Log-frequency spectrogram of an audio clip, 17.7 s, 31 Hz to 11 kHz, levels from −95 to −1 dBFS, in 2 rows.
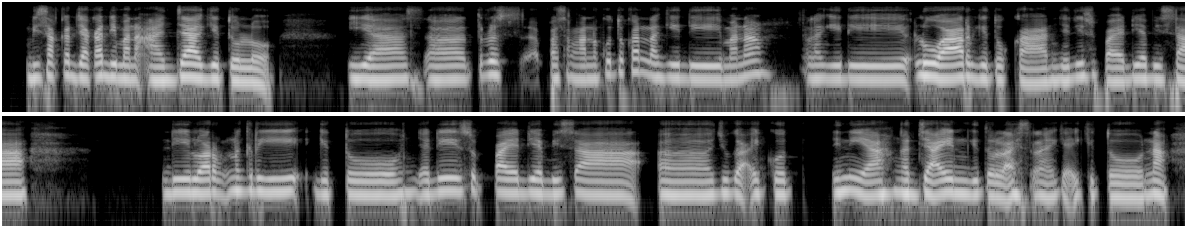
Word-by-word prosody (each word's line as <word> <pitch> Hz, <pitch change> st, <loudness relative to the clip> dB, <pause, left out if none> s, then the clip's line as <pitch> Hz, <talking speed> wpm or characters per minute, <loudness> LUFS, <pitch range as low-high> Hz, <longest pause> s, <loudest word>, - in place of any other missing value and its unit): bisa 195 Hz, +2 st, -1 dB
kerjakan 205 Hz, -1 st, +1 dB
di 200 Hz, -, +3 dB
mana 185 Hz, -2 st, +1 dB
aja 185 Hz, +3 st, +5 dB
gitu 185 Hz, -1 st, +1 dB
loh. 160 Hz, -4 st, 0 dB, 0.6 s
Iya 185 Hz, 0 st, +2 dB
s 175 Hz, -, -11 dB
eee, 180 Hz, 0 st, -1 dB
terus 225 Hz, +3 st, -3 dB
e 330 Hz, +3 st, -16 dB
pasangan 190 Hz, -1 st, -4 dB
aku 235 Hz, -, -5 dB
tuh 250 Hz, +2 st, -7 dB
kan 270 Hz, -, 0 dB
lagi 195 Hz, -1 st, -1 dB
di 185 Hz, -1 st, 0 dB
mana, 205 Hz, +6 st, -1 dB, 0.3 s
lagi 190 Hz, -1 st, -3 dB
di 180 Hz, -1 st, 0 dB
luar 200 Hz, -2 st, +7 dB
gitu 185 Hz, -1 st, -2 dB
kan, 160 Hz, -1 st, -2 dB
jadi 175 Hz, +2 st, -1 dB
supaya 170 Hz, -6 st, -2 dB
dia 190 Hz, +3 st, -1 dB
bisa 175 Hz, -3 st, +1 dB, 1.0 s
di 190 Hz, +1 st, +1 dB
luar 185 Hz, 0 st, +3 dB
negeri 200 Hz, +1 st, 0 dB
gitu. 170 Hz, -2 st, -1 dB
Jadi 190 Hz, +4 st, 0 dB
supaya 195 Hz, -2 st, -1 dB
dia 185 Hz, 0 st, +1 dB
bisa, 170 Hz, -3 st, 0 dB, 0.2 s
eee, 170 Hz, -1 st, 0 dB
juga 180 Hz, 0 st, -2 dB
ikut 175 Hz, -1 st, -2 dB, 0.3 s
ini 195 Hz, +1 st, +1 dB
ya, 170 Hz, +2 st, +1 dB
ngerjain 180 Hz, 0 st, +2 dB
gitu 175 Hz, 0 st, -3 dB
loh -, -, +2 dB
istilahnya 165 Hz, -2 st, -2 dB
kayak 160 Hz, -, -5 dB
gitu. 150 Hz, -4 st, -2 dB
Nah, 175 Hz, -2 st, +3 dB
185 Hz, 160 wpm, -27 LUFS, 175-195 Hz, 1.0 s, luar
